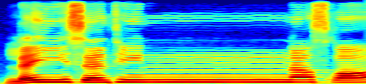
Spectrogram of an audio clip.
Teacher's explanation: لیست النصارى، نون مشدد ہے، نون مشدد پر قاعدہ اور قانون یہ ہے کہ یہاں پر ہم غنہ کرتے ہیں، آواز کو ناک میں لے کے جاتے ہیں اور ایک الف کے برابر ناک میں آواز کو ٹھہراتے ہیں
